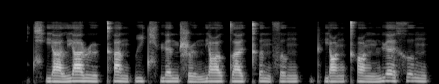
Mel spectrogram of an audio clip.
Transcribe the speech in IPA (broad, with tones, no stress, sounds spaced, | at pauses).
t͡ɕʰ j ä˨˩ l j ä˦ ɻ ɻ̩˨˦ kʰ a˥˨ n p i˥˨ t͡ɕʰ ɥ ɛ˦ n ʂ ɻ̩˨˩ n̪ j ɑ˦ ʊ̯ t̪ a˦ ɪ̯ kʰ ə˥˨ n s ɤ˦ ŋ | pʰ j ɑ˨˦ ŋ kʰ ɑ˨˩ ŋ n̪ ɥ ɛ˥˨ x ɤ˥˨ ŋ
